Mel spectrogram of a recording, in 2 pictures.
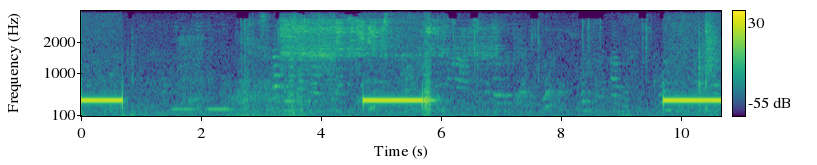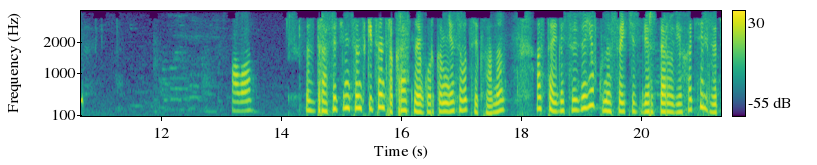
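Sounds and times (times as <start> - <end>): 
telephone ringback tone from an automated medical centre system: 0.0 - 0.8, 4.7 - 5.9, 9.7 - 10.7
speech: 13.4 - 13.6, 14.4 - 21.3.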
